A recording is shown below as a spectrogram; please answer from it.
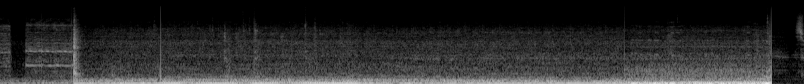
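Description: Electric tongue jack on a travel trailer running: a steady low motor hum that starts about a second in and grows a little louder toward the end, then cuts off.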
